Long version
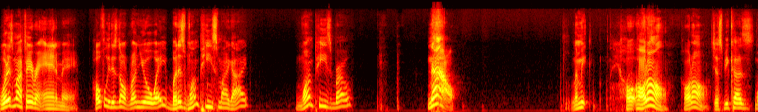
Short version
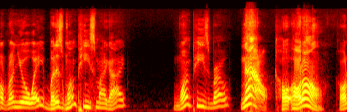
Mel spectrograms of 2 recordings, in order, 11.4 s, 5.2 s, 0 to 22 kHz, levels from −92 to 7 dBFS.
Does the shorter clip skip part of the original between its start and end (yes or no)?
yes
